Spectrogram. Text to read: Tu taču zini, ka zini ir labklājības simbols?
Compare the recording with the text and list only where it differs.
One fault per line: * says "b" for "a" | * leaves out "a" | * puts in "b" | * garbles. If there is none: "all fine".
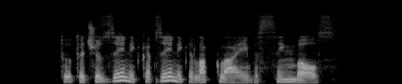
all fine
